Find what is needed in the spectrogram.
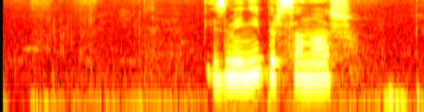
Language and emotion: Russian, neutral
